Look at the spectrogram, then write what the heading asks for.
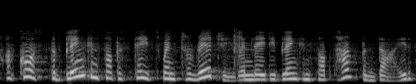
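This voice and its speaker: A woman's voice: on the high side, animated, a little fast, slightly rough. A woman playing a flustered, earnest young lady's companion in an old-time radio mystery, pleading and chatty in a genteel way. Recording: dull, muffled old radio recording.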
